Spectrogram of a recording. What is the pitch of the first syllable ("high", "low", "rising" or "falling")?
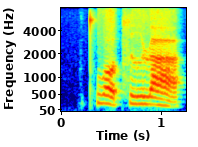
falling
